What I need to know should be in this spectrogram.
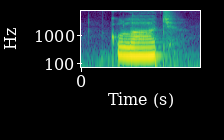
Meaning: kolach (type of pastry)
- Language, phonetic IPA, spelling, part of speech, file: Czech, [ˈkolaːt͡ʃ], koláč, noun, Cs-koláč.ogg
